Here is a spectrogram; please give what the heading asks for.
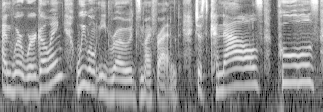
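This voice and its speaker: A woman's voice: medium pitch, big pitch swings, slow pace, a little hiss or hum. An actor playing a cocky, playful young woman stunt racer in a game, breezy and boastful. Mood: playful, eager. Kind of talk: video game cutscene acting.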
